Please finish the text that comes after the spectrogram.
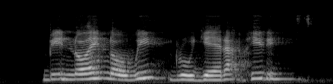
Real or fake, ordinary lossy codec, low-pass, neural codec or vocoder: fake; MP3, 96 kbps; 10.8 kHz; codec, 24 kHz, 0.9 kbps, WavTokenizer, small release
